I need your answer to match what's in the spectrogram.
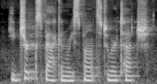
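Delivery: ordinary delivery, nothing marked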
